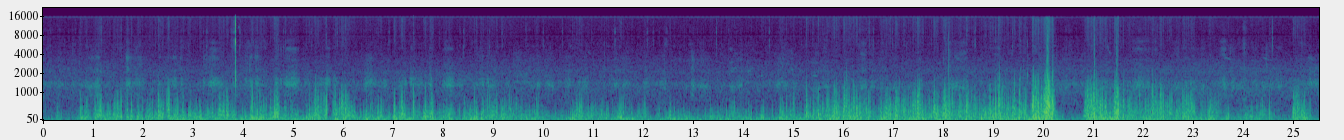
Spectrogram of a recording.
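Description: Wind buffeting the camera microphone: a loud, irregular low rumble that eases briefly about twenty seconds in.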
